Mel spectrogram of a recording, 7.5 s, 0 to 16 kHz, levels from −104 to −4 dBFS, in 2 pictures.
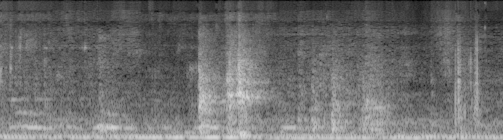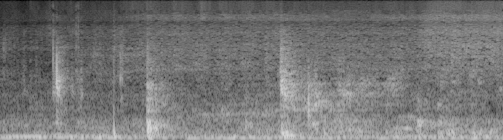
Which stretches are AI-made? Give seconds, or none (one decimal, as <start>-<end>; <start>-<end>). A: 2.8-4.7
